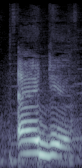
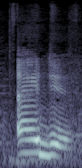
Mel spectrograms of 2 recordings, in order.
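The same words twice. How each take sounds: No difference in how they are said.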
